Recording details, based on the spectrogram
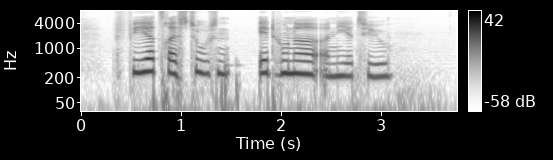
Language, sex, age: Danish, female, 22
